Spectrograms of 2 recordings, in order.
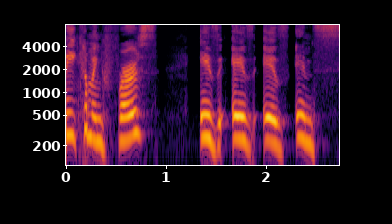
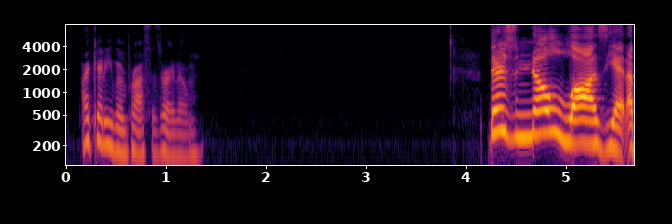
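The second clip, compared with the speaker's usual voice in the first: upset, worked up, heated angry venting; 2 semitones lower than usual. Venting about what she did, heated. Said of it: "I'm heated, bro".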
